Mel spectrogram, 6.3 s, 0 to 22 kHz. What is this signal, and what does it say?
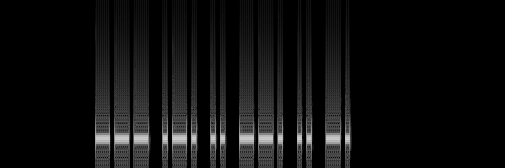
Morse code, heard as a keyed tone, about 20 wpm, 700 Hz. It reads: ORIGIN
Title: Build A Word - 2 Letters At A Time - 8-Letter Words - 20wpm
